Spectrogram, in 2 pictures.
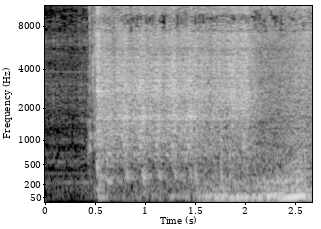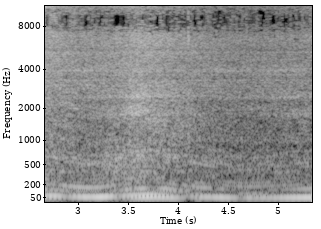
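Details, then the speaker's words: Smart Fortwo in the cold, 15 degrees overnight, with a faulty engine coolant temperature sensor and a cylinder 1 misfire; catches with the gas pedal pressed, burst then uneven low idle; hard starting. "for some reason it will start at times if i push down the pedal"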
